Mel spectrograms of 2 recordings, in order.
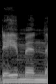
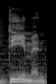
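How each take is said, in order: First: The first vowel sounds like 'ay'. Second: The first vowel sounds like 'ee'. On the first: The speaker calls it wrong. "But I said Damon" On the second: The speaker calls it right. "you should pronounce it as demon technically"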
